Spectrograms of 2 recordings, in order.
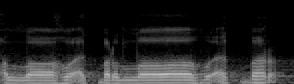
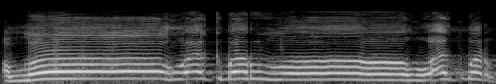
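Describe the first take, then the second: First: It is said softly, at moderate volume. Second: It is called out very loudly.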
